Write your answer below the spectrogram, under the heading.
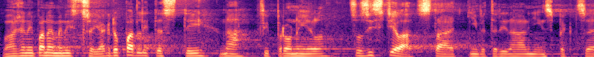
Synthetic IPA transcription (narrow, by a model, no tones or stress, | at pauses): vaːʒɛnipanɛmɪnɪst̪r̝̥ɛjaɡdopadlɪt̪ɛst̪ɪnafɪpɾonɪlt͡sozjɪscɪla̰st̪aːt̪ɲiːvɛt̪ɛɾɪnaːlɲiːɪnspɛkt͡sɛ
